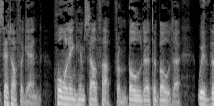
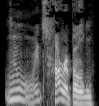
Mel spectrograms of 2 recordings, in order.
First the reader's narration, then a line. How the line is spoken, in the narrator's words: he grumbled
